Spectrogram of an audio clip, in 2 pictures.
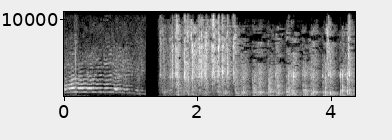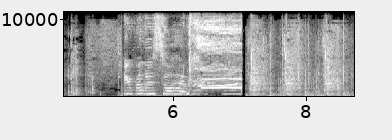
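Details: A cat meows, a drawn-out arched cry at the start, then rustling and human talk take over before shorter, wavering mewing sounds rise through the clatter later on.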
